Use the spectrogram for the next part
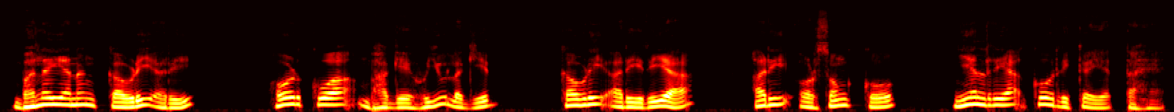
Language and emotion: Santali, neutral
